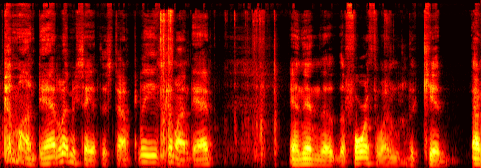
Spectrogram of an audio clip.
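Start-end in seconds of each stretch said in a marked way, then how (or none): 0.1-2.7 higher-pitched begging little cactus; insistent pleading kid. Retold or imitated. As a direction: imitate a child pestering Dad, pitched up. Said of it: "and the little cactus was still".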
